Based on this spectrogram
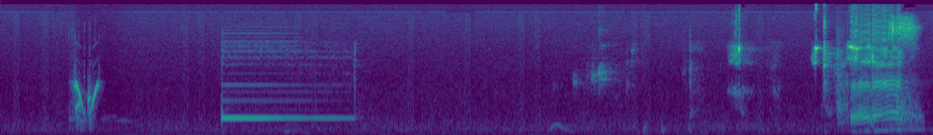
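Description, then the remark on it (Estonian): A telephone call being dialed to connect a caller: a steady electronic tone lasting about a second, then a few short scattered blips and a brief burst of line noise, fairly loud, with no talking. “Ma saan ühenduse. Teeme telefoni kõne siin enne lõppu.”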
